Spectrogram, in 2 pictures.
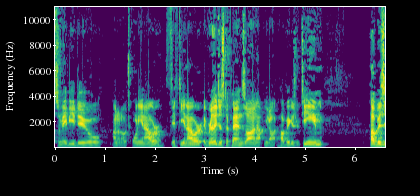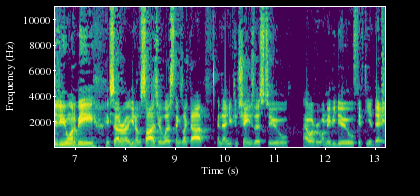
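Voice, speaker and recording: Bright, low-voiced man giving a casual tutorial. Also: fairly even intonation, fairly quick. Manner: informal, instructional, thinking aloud as he goes. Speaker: tutorial presenter. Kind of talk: casual screen-share software tutorial.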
